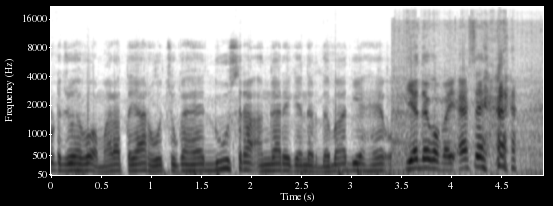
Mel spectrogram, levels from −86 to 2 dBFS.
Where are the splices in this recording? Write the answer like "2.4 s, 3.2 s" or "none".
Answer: 3.4 s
